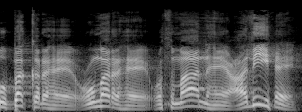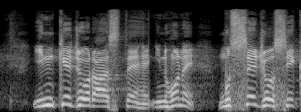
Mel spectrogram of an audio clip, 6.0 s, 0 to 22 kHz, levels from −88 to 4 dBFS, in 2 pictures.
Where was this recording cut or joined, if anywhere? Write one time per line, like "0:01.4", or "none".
0:04.5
